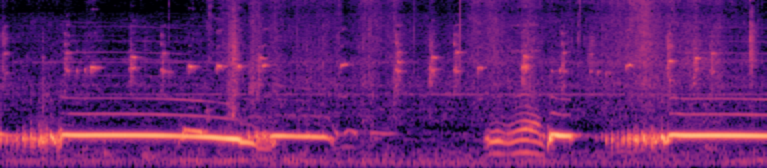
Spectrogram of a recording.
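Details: Barbary dove (puter pelung) lure song: long, steady, pure low coos with a quavering middle section and short arched notes, backed by faint high chirping from other birds.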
